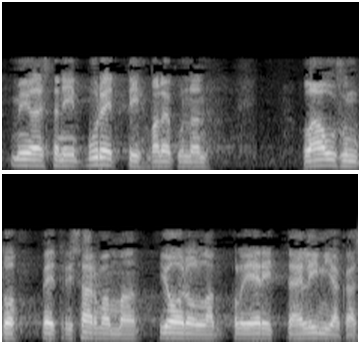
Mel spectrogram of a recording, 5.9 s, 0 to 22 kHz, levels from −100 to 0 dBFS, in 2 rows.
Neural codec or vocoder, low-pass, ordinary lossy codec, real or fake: none; 5.4 kHz; none; real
